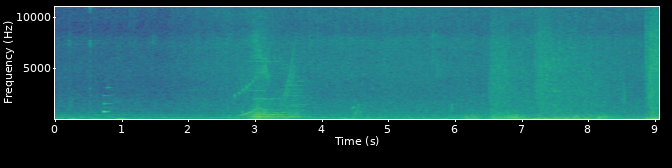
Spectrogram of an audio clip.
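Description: Thunderstorm in the game Genshin Impact: a rolling thunder rumble builds around the middle, under steady rain hiss, with a second swell of storm noise near the end.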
